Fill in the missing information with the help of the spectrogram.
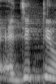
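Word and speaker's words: adjective: ये एडजेक्टिव words है, डी यहाँ पे साइलेंट होता है, ठीक है।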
